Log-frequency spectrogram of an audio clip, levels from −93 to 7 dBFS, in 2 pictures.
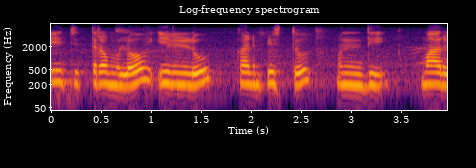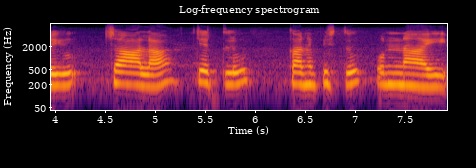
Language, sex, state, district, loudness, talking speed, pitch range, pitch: Telugu, female, Andhra Pradesh, Sri Satya Sai, -16 LUFS, 75 wpm, 200-220 Hz, 215 Hz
